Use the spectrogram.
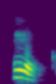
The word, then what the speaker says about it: folk: the next word is folk folk folk here the letter l is silent next word talk talk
